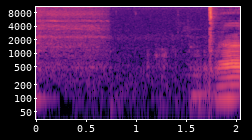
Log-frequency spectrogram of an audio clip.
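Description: A short rasping, rubbing noise from hands handling the copper pipework and cloth. It stops just under a second in.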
